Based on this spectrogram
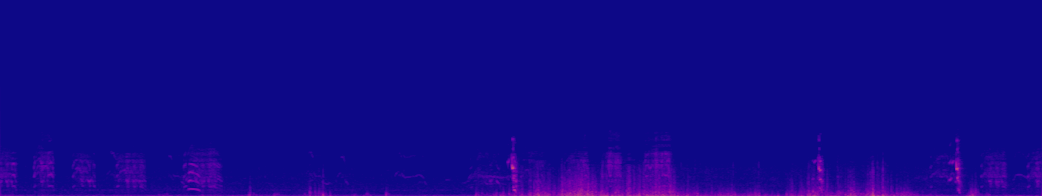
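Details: Peregrine falcons at a water tower nest box in early February, mating on the ledge: bursts of harsh chattering calls early, then loud rustling and knocking, with a few more calls near the end.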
